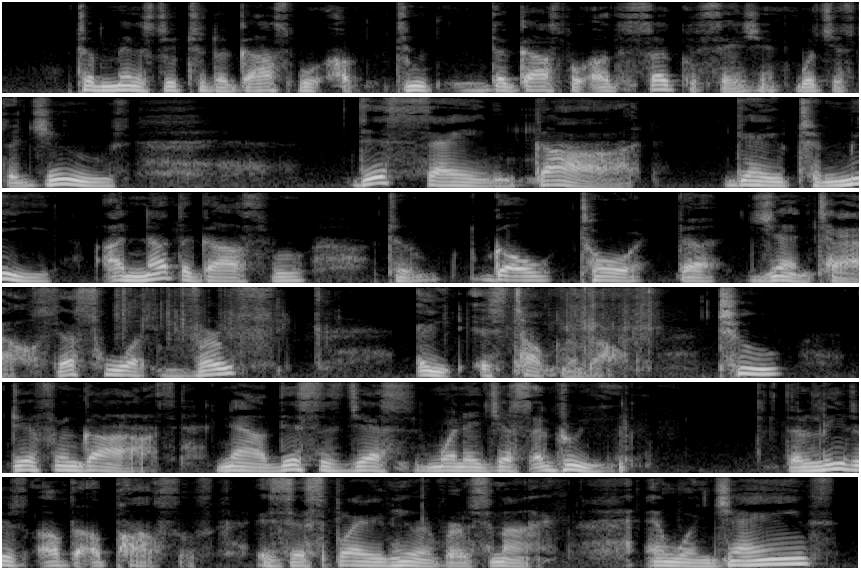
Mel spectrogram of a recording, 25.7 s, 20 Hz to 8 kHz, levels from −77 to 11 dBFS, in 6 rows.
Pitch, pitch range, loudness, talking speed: 120 Hz, 110-135 Hz, -16 LUFS, 140 wpm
